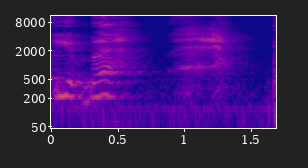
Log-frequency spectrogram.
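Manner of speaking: tongue tripping, slow and soft; stumbling over a swollen tongue; with a sore tongue. Real, not acted. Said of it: "I can't talk today".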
